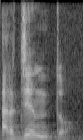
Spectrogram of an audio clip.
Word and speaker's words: argento: Por ejemplo, en italiano, plata se dice argento con G, porque la G la pronuncian como la Y en español.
